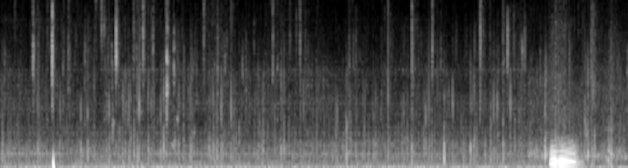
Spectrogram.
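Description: Steady rain patters on hard surfaces nearby, a dense crackle of small drops with occasional louder splats, and a brief high vocal squeak near the end.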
